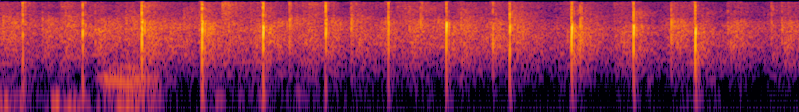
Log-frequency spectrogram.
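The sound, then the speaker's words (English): An audience, standing together, claps hands in praise to the Lord, a steady, fairly loud patter of sharp claps at an even, brisk rhythm with a crowd murmur faintly underneath. “Let's give the Lord a hand clap of praise as we stand together.”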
